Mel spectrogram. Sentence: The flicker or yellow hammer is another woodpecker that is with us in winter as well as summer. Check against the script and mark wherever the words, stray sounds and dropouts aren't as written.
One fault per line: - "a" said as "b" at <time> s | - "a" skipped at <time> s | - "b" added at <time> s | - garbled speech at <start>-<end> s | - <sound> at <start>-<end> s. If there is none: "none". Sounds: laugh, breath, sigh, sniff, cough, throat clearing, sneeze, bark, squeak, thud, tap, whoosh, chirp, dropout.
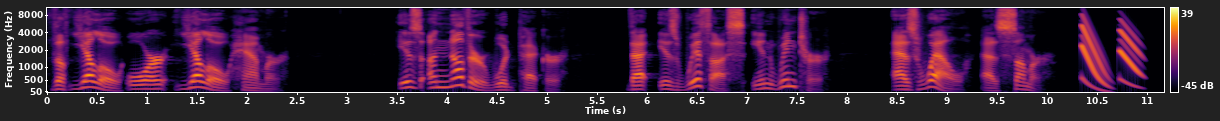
- "flicker" said as "yellow" at 0.2 s
- chirp at 10.3-11.0 s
